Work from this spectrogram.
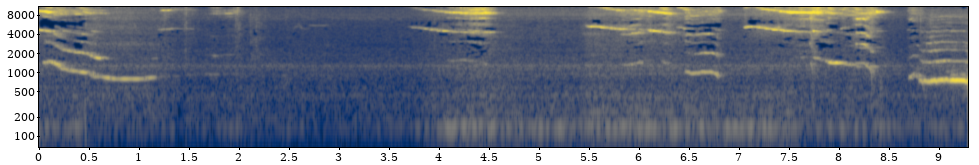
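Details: Dog reacting to a recording of himself crying, answering with whimpering, sliding tones and short howls that grow louder toward the end, mixed with high falling whines from the played-back crying.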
